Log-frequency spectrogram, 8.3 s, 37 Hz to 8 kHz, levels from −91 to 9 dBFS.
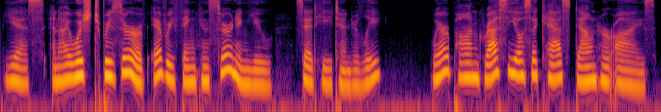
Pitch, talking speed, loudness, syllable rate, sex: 180 Hz, 130 wpm, -18 LUFS, 4.3 syllables/s, female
